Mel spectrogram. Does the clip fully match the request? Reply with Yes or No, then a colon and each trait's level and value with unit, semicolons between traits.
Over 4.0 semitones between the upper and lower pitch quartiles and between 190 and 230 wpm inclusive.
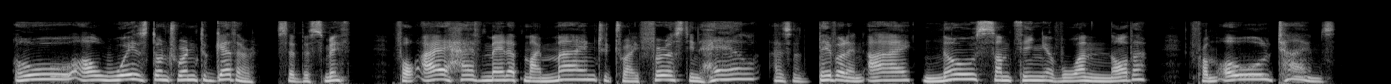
No: average, 4.7 semitones; average, 145 wpm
